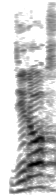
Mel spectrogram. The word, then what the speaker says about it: Xerox: जीरोक्स में एक्स होता है, XEROX, एक्स का उच्चारण हम लोग शुरू में ज करते हैं, लास्ट में एक्स का उच्चारण एक्स ही कर देते हैं, यानी अक्स कर सकते हैं ऐसे, है ना। जीरोक्स एक्स का उच्चारण शुरू में क्या करेंगे, ज करेंगे, ठीक है।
